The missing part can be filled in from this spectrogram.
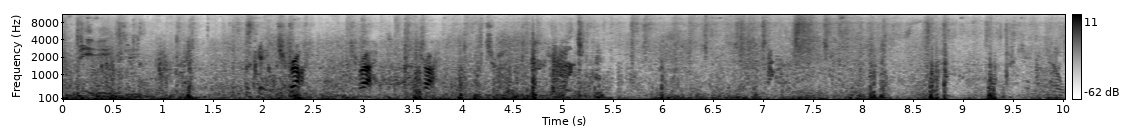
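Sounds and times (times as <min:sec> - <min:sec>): irregular thuds: 0:00.0 - 0:10.0
wind rumbling on microphone: 0:00.0 - 0:10.0.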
